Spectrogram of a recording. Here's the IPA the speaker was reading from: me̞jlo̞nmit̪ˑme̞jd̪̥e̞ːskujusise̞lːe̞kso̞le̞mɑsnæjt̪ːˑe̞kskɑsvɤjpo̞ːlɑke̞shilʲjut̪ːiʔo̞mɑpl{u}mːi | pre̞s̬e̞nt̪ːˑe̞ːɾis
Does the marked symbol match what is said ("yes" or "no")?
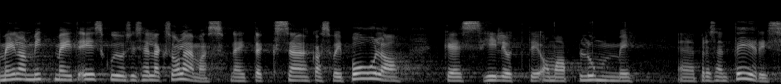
yes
